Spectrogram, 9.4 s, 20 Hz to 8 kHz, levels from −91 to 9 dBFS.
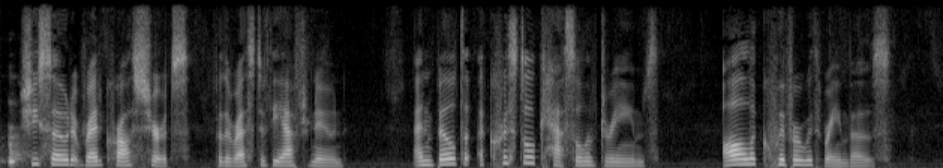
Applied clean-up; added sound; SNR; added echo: none; Hands; 17 dB; none.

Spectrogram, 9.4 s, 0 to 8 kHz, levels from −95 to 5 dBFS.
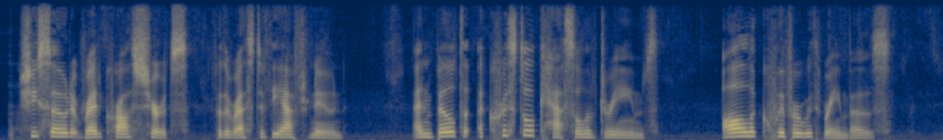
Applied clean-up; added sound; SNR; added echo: neural separator model SepFormer DNS4.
